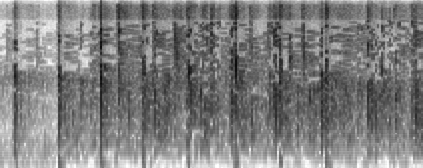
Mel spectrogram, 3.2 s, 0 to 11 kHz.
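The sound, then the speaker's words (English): An audience claps their hands together in a steady, sharp rhythm, loud bursts roughly every third of a second over a dense wash of scattered individual claps, clapping to God after a reading of Psalm 47, 'Clap your hands, all ye people.' “What we're doing is we're clapping for a reason.”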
